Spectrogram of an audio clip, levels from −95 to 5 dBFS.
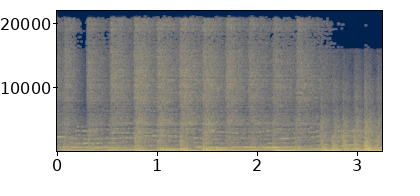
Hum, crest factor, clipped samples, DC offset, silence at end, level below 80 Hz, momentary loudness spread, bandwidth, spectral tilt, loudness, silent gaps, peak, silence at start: none; 14 dB; under 0.1%; under 0.1%; 0 s; -36 dBFS; 4 LU; over 20 kHz; -5 dB/octave; -18 LUFS; none; -4 dBFS; 0 s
